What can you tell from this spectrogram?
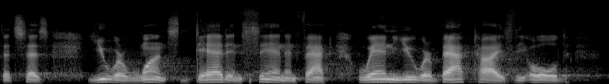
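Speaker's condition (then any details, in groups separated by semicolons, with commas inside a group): No condition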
